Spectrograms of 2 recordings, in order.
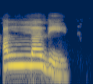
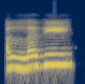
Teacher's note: Alladzi, dal bertemu ya, itu merupakan mad tabi'i. Cara membacanya dipanjangkan 2 harakat.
